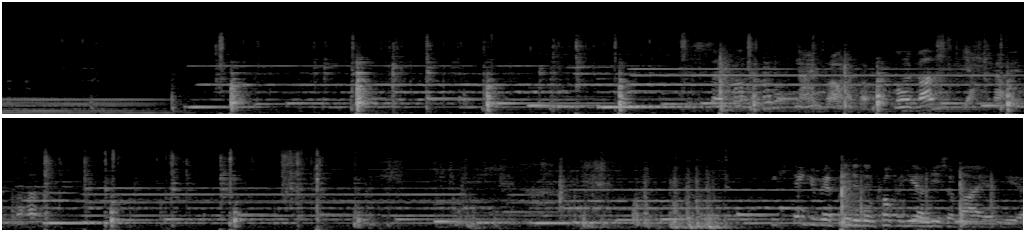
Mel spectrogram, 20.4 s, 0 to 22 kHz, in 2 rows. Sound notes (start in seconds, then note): 1.7 thumping; 7.2 men Speaking German; 17.4 man Speaking German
